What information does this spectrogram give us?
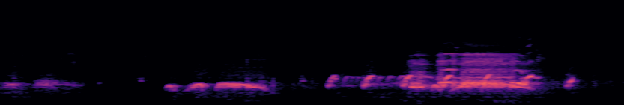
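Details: Lure recording of a male white-breasted waterhen: soft low notes, then a series of short clipped calls swelling into a loud, rough, croaking outburst before a brief closing note.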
